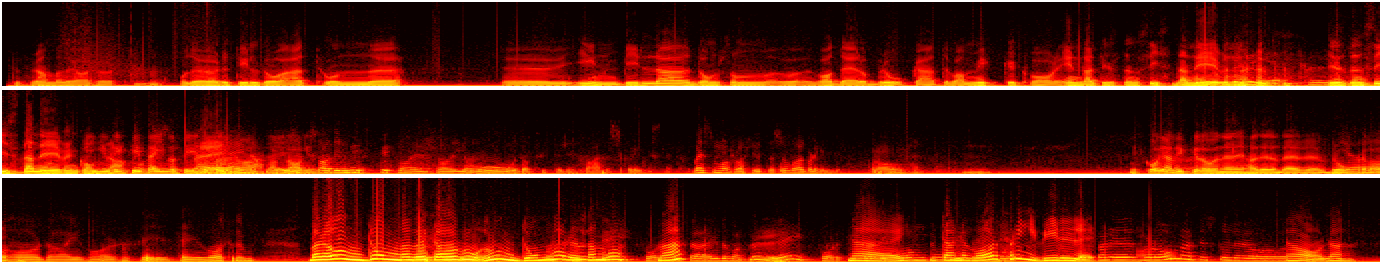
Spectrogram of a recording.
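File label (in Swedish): Riala Uppland, dialekter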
